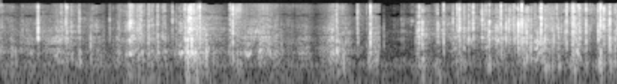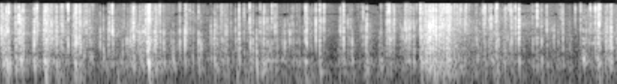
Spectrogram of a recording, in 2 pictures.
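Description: The foil inner bag of a Pop Mart blind box crinkling as it is pulled out, handled and torn open: a dense, continuous crackle of thin foil packaging.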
